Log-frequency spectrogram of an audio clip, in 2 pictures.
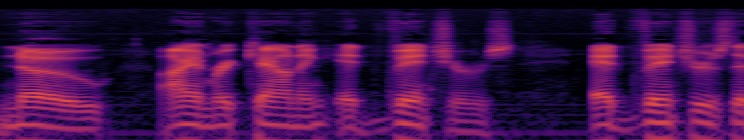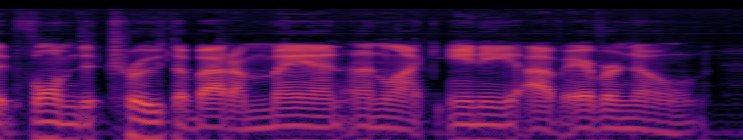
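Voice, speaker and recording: A man's voice: rumbling low, steady tone, a little slow, sharp tone, clear, resonant tone, exaggerated voice. A man playing the solemn narrator and chronicler of a superhero radio serial, with a dramatic delivery.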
